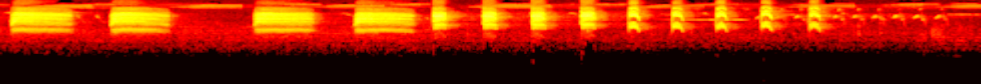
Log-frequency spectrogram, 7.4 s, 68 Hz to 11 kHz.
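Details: Northern mockingbird singing, a bird said to copy about 200 sounds: four harsh, buzzy squawks, then a quick series of sharp, clipped notes repeated roughly every third of a second, with a faint high hiss behind.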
